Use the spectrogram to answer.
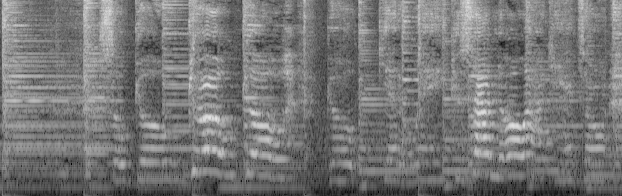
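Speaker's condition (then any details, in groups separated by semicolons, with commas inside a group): No condition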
